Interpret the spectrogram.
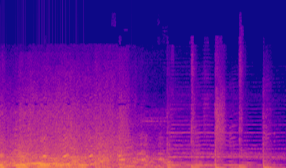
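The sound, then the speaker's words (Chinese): A noisy splash and slosh of water as a penguin jumps from a tour boat back into the sea fills the opening second and a half, then fades while people break into short bursts of chuckling and laughter. “这个企鹅在躲开追捕之后，又从船上跳下，回到了海中。”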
